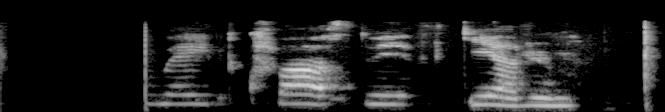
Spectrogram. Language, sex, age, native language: Icelandic, male, 6, Icelandic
